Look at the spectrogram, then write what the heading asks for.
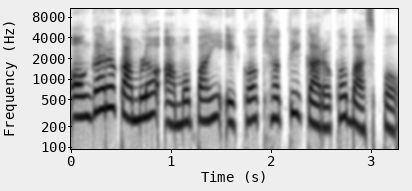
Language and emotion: Odia, neutral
